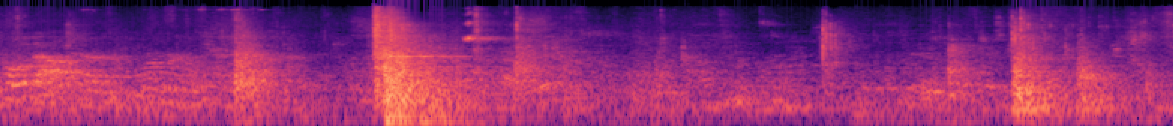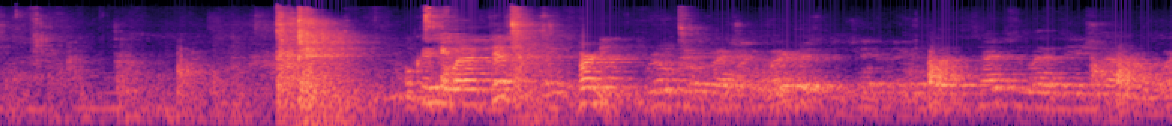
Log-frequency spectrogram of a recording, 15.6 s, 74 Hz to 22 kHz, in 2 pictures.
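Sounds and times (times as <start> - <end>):
faint room noise: 0.0 - 15.6
door swinging shut with a solid thud: 2.5 - 3.5
speech: 10.7 - 13.4, 14.0 - 15.6.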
